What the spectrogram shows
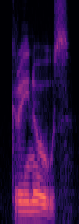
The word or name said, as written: Grey Nose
